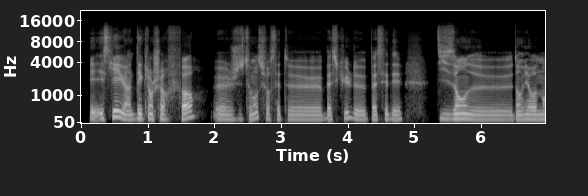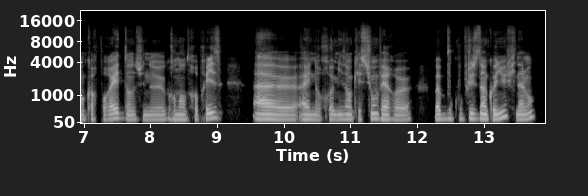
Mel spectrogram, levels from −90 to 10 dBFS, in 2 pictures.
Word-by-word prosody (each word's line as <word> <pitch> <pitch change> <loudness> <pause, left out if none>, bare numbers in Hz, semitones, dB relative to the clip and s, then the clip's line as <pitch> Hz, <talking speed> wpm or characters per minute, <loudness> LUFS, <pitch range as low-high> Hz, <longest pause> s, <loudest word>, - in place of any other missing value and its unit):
Et - - -1
est-ce 140 - 0
qu'il 185 - +5
y - - +8
a - - +6
eu 140 - +4
un 120 - +1
déclencheur 130 0 +1
fort, 175 +8 +3
heu, 120 -1 -3
justement, 125 +4 -2
sur 130 -6 -3
cette, 120 0 -7
heu, 115 -1 -3
bascule, 130 +6 -2
de 120 -5 -2
passer 120 +2 -2
des 120 0 -4 0.5
10 130 -1 -1
ans 135 +1 +5
de 115 -1 -4
d'environnement 120 0 0
corporate 125 +4 +1
dans 120 -3 -3
une, 115 -2 -3
heu, 115 0 -3
grande 120 -1 -5
entreprise, 125 +5 0 0.5
à, 130 -1 +6
heu, 120 0 +1
à 125 0 +2
une 120 -1 -2
remise 125 +2 -4
en 125 -1 +1
question 130 +4 0
vers, 125 -2 +2
heu, 115 +2 -1 0.4
bah, 125 0 +4
beaucoup 130 +2 -9
plus 135 0 0
d'inconnu, 130 +5 +3
finalement. 130 0 -1
125 Hz, 180 wpm, -26 LUFS, 120-130 Hz, 0.5 s, y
